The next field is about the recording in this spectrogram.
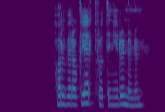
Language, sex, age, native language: Icelandic, female, 18-19, Icelandic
